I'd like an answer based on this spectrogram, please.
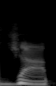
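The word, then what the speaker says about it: Diop: Uh and it I did go check it is Jop. Masamba Jop is the correct way to to pronounce his name.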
